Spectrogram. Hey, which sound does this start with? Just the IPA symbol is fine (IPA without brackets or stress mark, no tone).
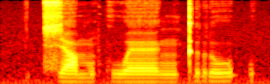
t͡ɕ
